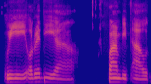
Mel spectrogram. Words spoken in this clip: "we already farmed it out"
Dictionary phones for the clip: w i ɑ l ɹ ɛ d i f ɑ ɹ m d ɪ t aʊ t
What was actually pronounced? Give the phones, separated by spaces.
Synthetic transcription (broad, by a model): w i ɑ l ɹ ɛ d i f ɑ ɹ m ɪ t aʊ t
